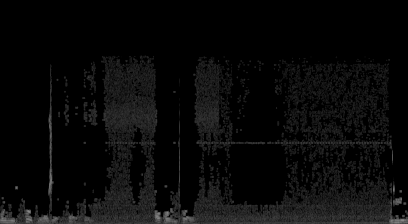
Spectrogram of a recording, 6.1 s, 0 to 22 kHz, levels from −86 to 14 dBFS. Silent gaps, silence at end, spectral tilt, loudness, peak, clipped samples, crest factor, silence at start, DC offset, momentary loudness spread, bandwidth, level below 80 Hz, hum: none; 0 s; -3 dB/octave; -48 LUFS; -22 dBFS; under 0.1%; 26 dB; 0 s; under 0.1%; 15 LU; 16.5 kHz; -68 dBFS; 60 Hz at -65 dBFS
